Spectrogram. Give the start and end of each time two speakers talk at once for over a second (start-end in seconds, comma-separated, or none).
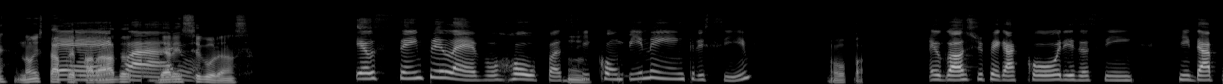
0.5-2.1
